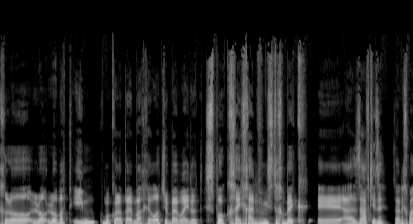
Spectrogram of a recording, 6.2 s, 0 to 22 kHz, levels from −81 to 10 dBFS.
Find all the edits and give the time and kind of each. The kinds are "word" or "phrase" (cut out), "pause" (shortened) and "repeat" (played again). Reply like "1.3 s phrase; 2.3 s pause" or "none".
none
